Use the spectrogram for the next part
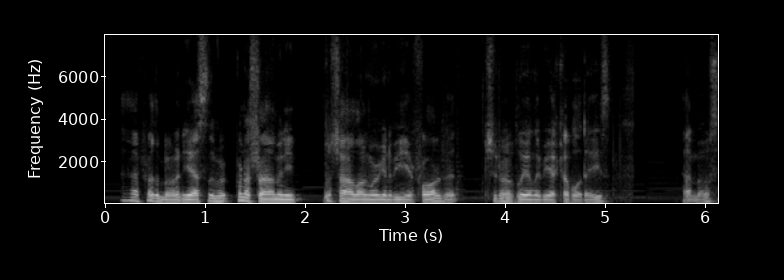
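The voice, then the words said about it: Irish accent. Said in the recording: “with that accent,... Irish?... Irish, yeah.”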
